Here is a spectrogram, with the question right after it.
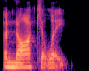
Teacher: Here's the pronunciation for it, broken up into, it's got 4 syllables, and you would put the emphasis on that second syllable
